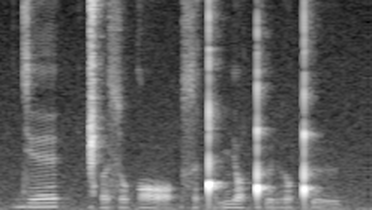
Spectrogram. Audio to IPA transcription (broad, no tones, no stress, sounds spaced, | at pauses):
dʲ e | ǁʰ ə s o ɡ ɔ | s ə ɡ͡ǃ ɤ nʲ ɔ ǃʼ ʉ r o ǃʼ ʉ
